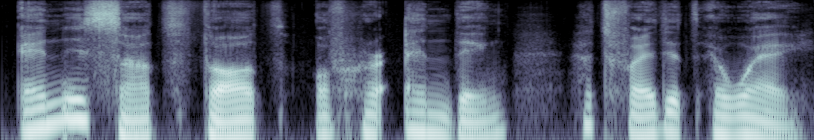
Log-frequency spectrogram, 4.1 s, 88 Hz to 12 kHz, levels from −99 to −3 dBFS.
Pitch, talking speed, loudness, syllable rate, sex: 110 Hz, 135 wpm, -20 LUFS, 4.0 syllables/s, male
